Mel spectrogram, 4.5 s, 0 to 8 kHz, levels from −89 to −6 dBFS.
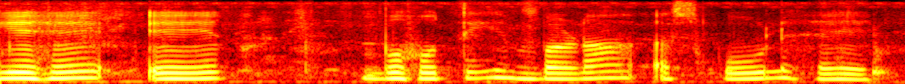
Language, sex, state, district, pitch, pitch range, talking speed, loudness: Hindi, female, Uttar Pradesh, Saharanpur, 210 Hz, 205-220 Hz, 95 wpm, -17 LUFS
